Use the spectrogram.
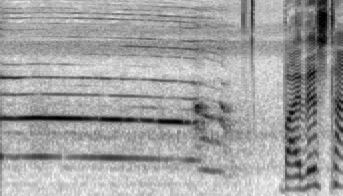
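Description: Backyard chickens by a new coop in the morning, with a steady hum and low clucks, then a loud, close rooster crow that rises in harmonic bursts near the end.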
